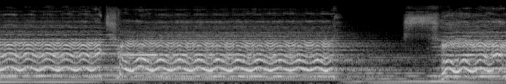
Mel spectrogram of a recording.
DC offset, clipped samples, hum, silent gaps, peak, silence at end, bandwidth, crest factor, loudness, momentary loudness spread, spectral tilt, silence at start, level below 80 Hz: under 0.1%; under 0.1%; none; none; -2 dBFS; 0 s; 16.5 kHz; 14 dB; -14 LUFS; 14 LU; -3.5 dB/octave; 0 s; -42 dBFS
